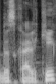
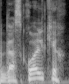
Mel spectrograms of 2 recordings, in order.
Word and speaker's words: скольких: Но при этом э, в живой речи массово распространено до скольки, к скольки и так далее. Без «х» на конце и с таким ударением. И все-таки нормой это не является. Так что до скольких, к скольким, со скольких и так далее.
